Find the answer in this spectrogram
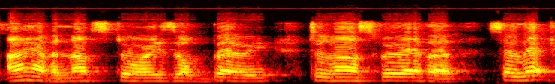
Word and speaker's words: Bowie: It's pronounced Bowie, by the way.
